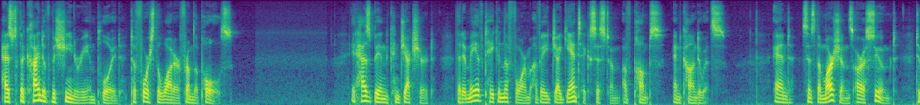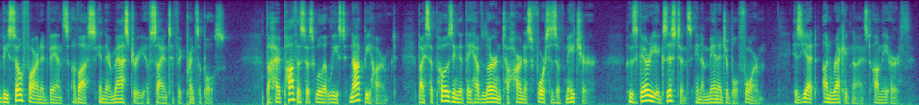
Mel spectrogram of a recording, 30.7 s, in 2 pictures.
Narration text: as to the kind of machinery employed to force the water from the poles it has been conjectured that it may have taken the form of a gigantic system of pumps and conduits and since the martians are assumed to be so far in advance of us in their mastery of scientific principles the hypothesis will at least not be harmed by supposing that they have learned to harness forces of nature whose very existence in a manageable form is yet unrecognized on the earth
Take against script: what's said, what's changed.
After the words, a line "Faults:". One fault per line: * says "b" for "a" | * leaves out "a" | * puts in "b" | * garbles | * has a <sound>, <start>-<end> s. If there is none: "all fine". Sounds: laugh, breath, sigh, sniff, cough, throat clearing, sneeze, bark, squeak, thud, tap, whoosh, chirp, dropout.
as to the kind of machinery employed to force the water from the poles it has been conjectured that it may have taken the form of a gigantic system of pumps and conduits and since the martians are assumed to be so far in advance of us in their mastery of scientific principles the hypothesis will at least not be harmed by supposing that they have learned to harness forces of nature whose very existence in a manageable form is yet unrecognized on the earth
Faults:
all fine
